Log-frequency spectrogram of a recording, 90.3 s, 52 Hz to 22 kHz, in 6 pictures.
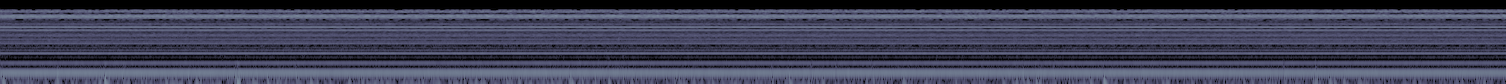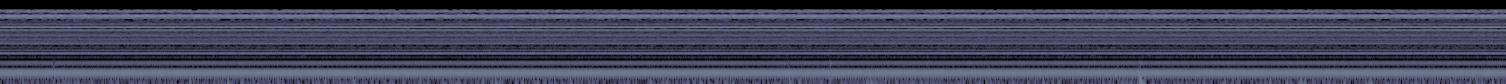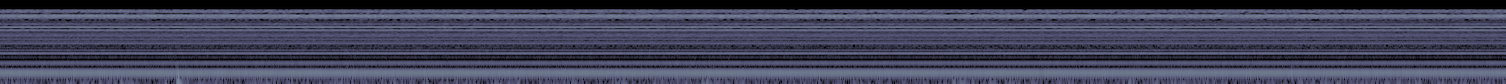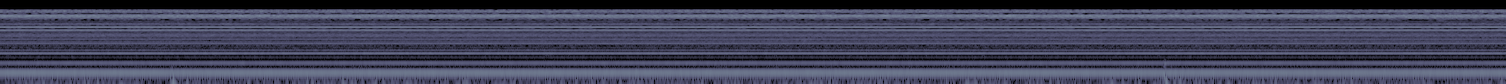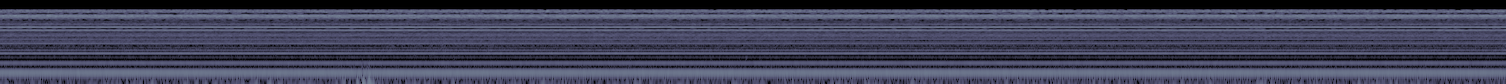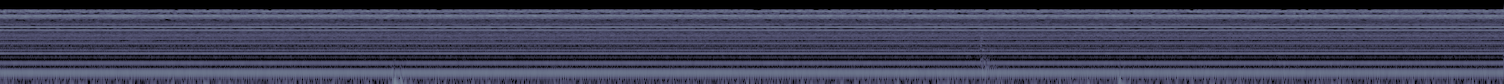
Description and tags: neon sign buzz hum stereo close lowcut to taste3
neon, buzz, taste, lowcut, hum, stereo, sign, close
